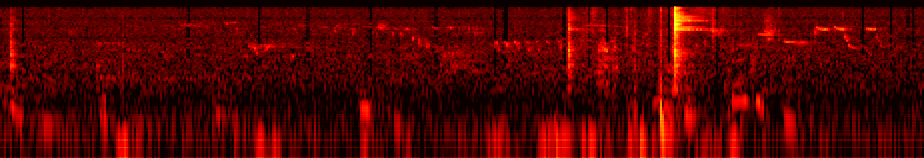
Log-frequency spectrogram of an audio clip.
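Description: Faint outdoor ambience with small birds chirping in the background and scattered soft low thumps. A short cluster of clicks comes about four seconds in, with the loudest sharp click just after five seconds.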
